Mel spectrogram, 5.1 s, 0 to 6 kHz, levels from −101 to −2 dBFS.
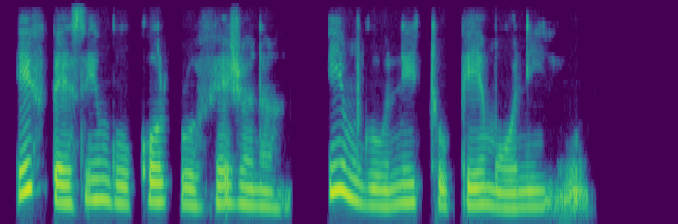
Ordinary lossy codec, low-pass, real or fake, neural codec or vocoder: none; 5.4 kHz; fake; codec, 16 kHz, 4.8 kbps, FACodec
